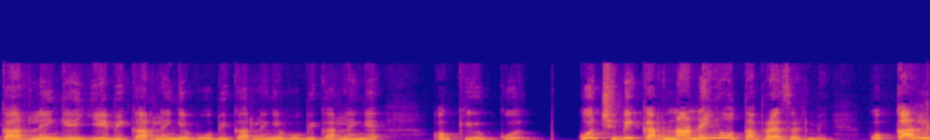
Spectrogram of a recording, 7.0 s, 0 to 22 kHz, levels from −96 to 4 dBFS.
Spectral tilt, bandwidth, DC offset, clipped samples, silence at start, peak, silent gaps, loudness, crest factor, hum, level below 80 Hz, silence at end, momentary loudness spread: -4.5 dB/octave; 12.5 kHz; under 0.1%; under 0.1%; 0 s; -4 dBFS; none; -23 LUFS; 18 dB; none; -70 dBFS; 0 s; 13 LU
